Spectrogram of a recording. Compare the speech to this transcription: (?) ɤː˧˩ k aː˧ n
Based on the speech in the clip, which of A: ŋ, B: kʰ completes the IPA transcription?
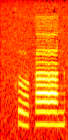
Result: B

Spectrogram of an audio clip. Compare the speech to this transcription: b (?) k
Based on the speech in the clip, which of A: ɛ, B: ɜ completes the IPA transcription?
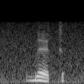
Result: A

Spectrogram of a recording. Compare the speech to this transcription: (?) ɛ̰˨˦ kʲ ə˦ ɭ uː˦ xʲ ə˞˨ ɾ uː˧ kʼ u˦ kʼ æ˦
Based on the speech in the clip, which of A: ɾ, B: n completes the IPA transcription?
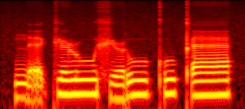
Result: B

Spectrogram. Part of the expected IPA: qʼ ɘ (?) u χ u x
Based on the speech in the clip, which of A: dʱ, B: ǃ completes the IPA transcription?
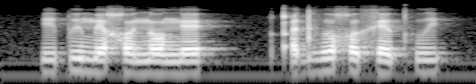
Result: A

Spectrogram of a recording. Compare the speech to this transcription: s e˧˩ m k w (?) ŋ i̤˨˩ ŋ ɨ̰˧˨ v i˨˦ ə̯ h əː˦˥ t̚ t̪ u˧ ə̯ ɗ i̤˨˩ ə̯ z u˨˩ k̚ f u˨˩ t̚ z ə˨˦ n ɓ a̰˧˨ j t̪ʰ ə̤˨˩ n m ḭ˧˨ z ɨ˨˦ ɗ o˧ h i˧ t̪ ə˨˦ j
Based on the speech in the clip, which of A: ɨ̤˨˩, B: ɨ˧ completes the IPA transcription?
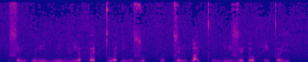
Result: B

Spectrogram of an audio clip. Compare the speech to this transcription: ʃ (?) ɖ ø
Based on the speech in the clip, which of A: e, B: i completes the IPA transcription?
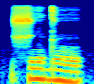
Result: B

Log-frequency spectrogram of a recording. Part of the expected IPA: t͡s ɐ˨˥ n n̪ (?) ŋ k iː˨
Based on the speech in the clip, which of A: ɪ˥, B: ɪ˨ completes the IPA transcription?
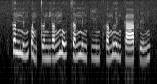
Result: B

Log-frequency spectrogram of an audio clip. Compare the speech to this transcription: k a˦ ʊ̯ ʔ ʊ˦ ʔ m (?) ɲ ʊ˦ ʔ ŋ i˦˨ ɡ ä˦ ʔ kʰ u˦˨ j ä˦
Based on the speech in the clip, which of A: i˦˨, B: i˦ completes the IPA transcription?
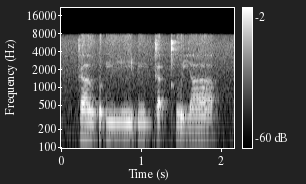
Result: B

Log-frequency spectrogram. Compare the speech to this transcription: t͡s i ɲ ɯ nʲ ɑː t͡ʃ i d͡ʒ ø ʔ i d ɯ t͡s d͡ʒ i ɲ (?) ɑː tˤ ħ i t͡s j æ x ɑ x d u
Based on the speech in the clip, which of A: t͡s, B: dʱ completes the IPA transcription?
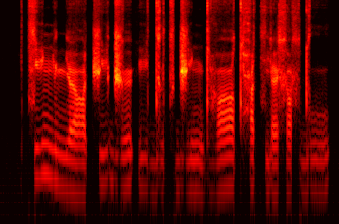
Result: B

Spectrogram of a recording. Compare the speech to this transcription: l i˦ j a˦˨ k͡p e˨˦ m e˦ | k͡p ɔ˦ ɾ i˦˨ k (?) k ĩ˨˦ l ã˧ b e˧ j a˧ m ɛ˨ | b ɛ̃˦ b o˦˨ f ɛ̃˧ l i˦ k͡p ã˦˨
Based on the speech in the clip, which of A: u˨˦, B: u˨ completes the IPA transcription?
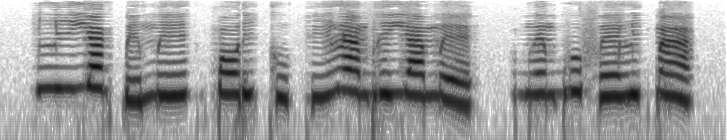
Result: B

